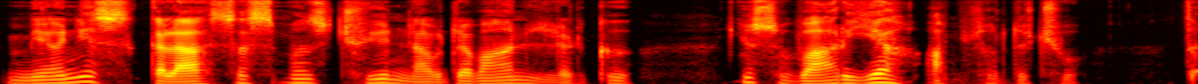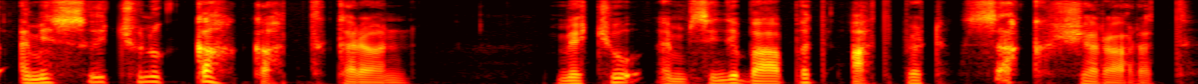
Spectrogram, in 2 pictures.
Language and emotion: Kashmiri, sad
